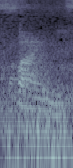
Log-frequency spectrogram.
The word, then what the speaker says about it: fine: it a try to speak the word fine the way I speak fine. Try to roll your lower lip, slightly touching to the upper teeth.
